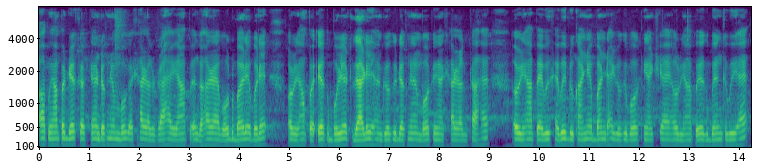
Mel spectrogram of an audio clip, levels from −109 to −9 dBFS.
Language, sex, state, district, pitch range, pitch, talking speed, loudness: Hindi, male, Bihar, Supaul, 120-130 Hz, 125 Hz, 240 wpm, -32 LUFS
